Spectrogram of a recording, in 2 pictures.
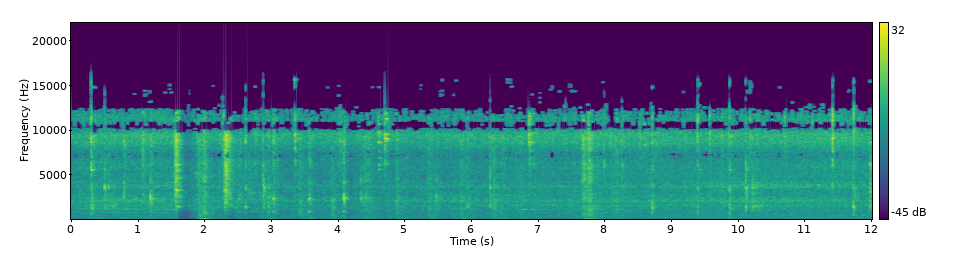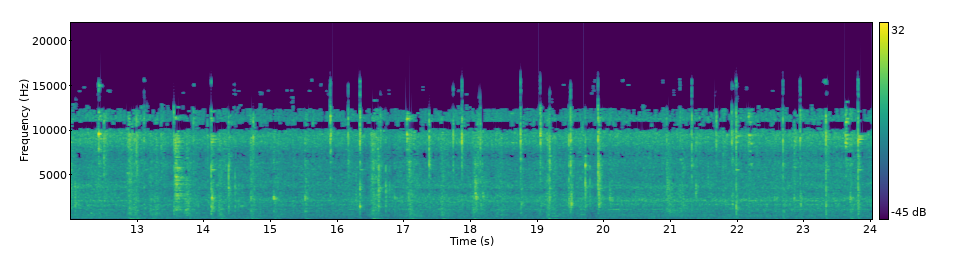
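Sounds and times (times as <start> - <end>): hammer striking hot iron: 8.6 - 10.5.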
